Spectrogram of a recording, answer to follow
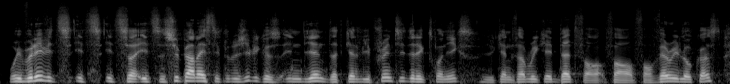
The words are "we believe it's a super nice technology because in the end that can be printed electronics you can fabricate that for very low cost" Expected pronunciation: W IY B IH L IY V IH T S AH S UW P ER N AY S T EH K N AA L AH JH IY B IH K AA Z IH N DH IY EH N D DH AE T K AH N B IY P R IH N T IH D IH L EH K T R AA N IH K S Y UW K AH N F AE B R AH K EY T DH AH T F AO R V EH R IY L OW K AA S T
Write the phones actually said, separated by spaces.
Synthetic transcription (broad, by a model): W IY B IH L IY V IH T S AH S UW P ER N AY S T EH K N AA L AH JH IY B IH K AA Z IH N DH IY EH N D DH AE T K AH N B IY P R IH N T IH D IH L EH K T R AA N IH K S Y UW K AH N F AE B R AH K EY T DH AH T F AO R V EH R IY L OW K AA S T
